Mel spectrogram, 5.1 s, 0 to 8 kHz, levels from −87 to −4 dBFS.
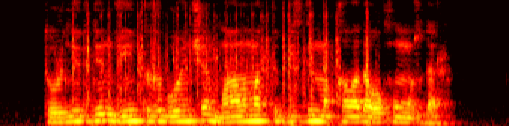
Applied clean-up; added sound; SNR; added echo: none; Typing; 16 dB; none.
